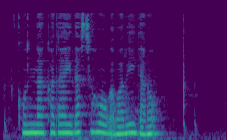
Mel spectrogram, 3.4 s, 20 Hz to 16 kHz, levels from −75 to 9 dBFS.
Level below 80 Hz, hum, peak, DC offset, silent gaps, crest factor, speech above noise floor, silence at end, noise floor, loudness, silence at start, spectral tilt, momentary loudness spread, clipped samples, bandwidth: -52 dBFS; none; -12 dBFS; under 0.1%; none; 12 dB; 37 dB; 0.65 s; -59 dBFS; -23 LUFS; 0.35 s; -6.5 dB/octave; 5 LU; under 0.1%; 11.5 kHz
